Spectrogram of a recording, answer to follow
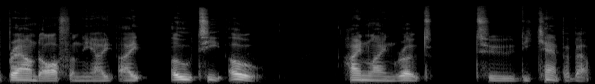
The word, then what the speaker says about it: Heinlein: At the time, Heinlein, as it should be more accurately pronounced, was working as technical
